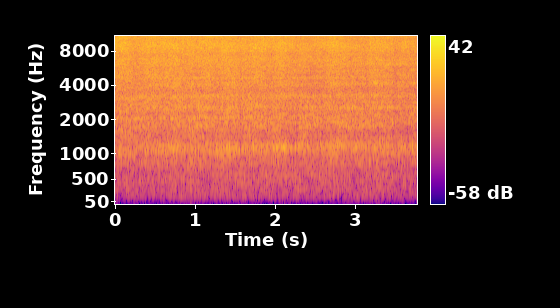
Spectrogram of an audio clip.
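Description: Water splashed into a hot pan under a flipped lid to steam green beans, a loud steady close hiss that holds unbroken throughout.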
